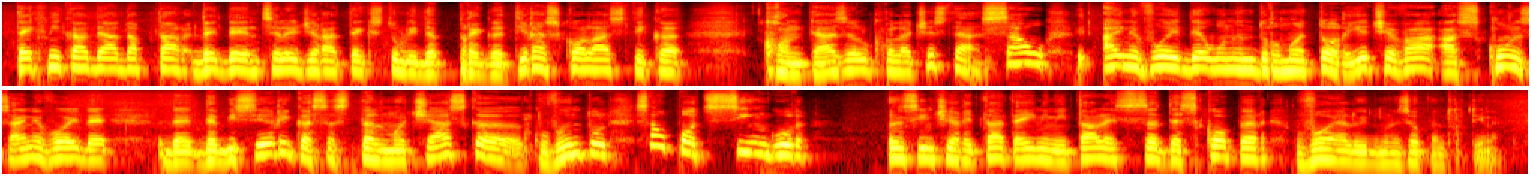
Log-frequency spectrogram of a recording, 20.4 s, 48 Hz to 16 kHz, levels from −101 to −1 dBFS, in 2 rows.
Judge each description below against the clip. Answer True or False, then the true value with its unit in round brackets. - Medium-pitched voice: True (150 Hz)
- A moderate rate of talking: True (135 wpm)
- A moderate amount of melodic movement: True (4.4 semitones)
